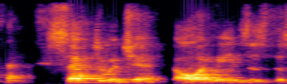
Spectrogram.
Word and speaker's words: Septuagint: The word for the Bible, how do you pronounce that? Septuagint.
